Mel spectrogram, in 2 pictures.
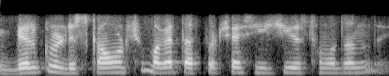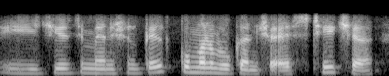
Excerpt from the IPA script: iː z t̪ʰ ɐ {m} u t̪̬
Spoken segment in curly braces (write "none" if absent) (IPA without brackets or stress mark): m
